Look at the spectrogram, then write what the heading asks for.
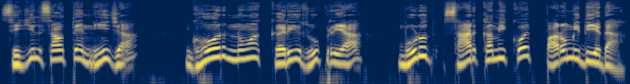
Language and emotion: Santali, disgusted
